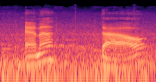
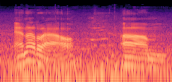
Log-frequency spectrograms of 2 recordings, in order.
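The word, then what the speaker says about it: ano raw: That's spelled A-N-O-R-A-W, but it's pronounced ana daw, ana rao.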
